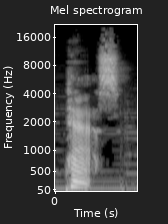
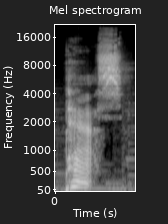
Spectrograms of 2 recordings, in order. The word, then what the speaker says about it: pass: hablas de un examen la a se pronuncia como una combinación del sonido e y el sonido a pass pass y usaremos el verbo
